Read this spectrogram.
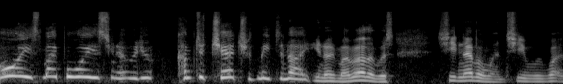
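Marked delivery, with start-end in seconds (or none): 0.0-3.1 queen's english impression, much higher. Retelling his mother's evening phone call, imitating her Queen's English. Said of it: "very spoke the Queen's English".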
